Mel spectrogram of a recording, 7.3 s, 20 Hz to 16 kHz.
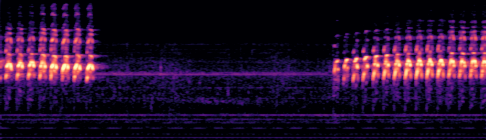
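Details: Osprey on its Hog Island nest, mid-morning 14 August 2019: a rapid series of clipped, chirping whistles, about six per second, breaks off into near silence for several seconds, then resumes just as fast, with a steady low hum throughout.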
